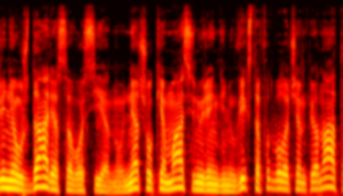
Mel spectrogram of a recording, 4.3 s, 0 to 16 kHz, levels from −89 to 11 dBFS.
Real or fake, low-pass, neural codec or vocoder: real; 14.4 kHz; none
